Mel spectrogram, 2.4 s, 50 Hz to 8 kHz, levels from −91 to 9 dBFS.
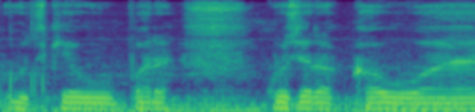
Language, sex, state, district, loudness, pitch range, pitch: Hindi, male, Uttar Pradesh, Shamli, -15 LUFS, 105-115 Hz, 115 Hz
